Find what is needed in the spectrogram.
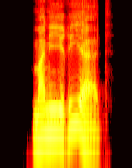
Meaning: mannered, affected
- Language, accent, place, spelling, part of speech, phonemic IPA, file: German, Germany, Berlin, manieriert, adjective, /maniˈʁiːɐ̯t/, De-manieriert.ogg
